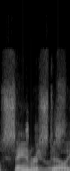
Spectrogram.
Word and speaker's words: Sainristil: Mike Sanistril. Is that how you say it? Sainristil, yeah.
